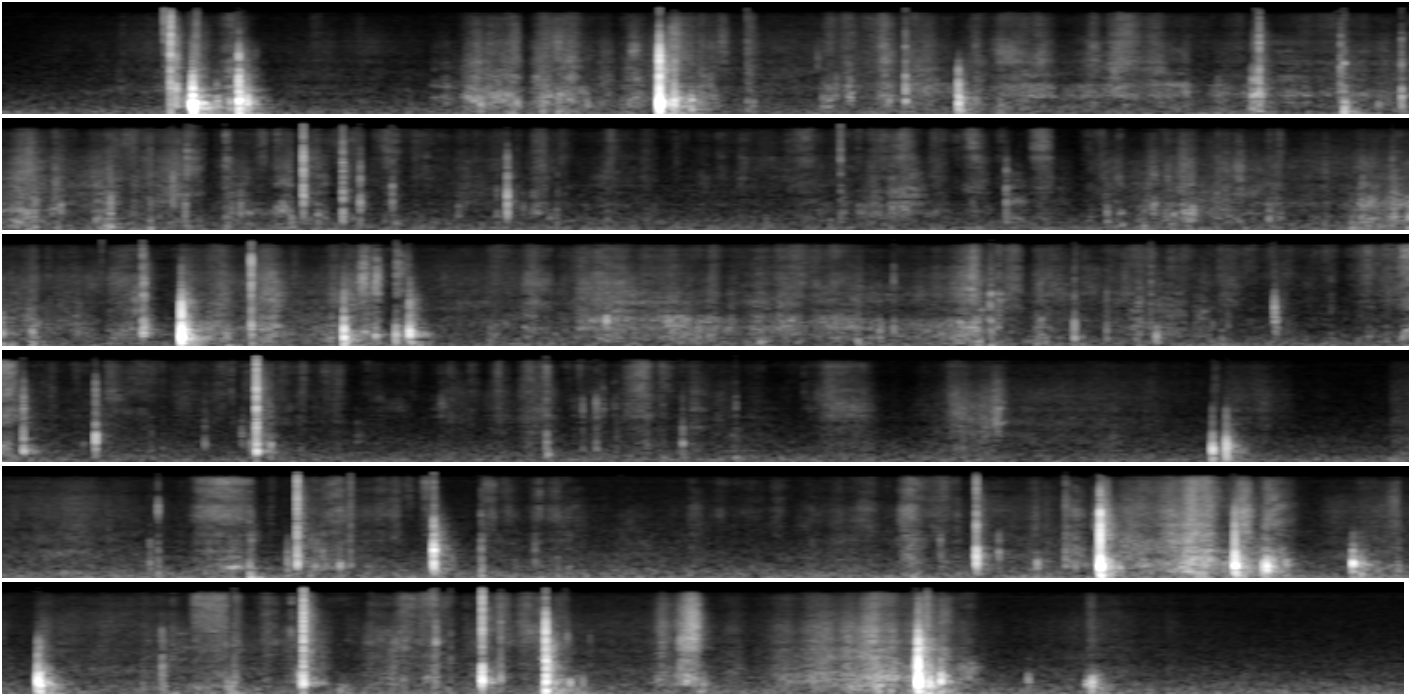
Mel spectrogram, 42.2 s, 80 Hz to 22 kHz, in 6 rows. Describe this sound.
lino 10d startassneakers onoff
Putting low sneakers on/off on linoleum. Recorded with a ZOOM H2 in a basement of a house, normalized with Audacity.
footstep, footsteps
